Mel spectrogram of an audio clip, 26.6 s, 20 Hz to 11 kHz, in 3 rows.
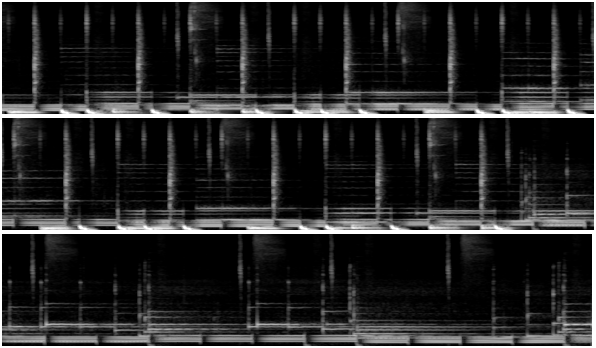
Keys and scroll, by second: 1.6 s, 3.1 ctrl+t, 4.1 ctrl+shift+t, 5.2 ctrl+j, 5.9 ctrl+alt+shift+j, 8.8-10.2 typing, 10.7 ctrl+a.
